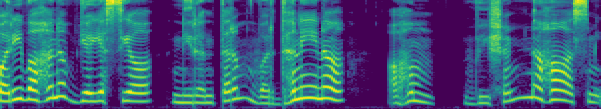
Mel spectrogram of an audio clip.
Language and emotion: Sanskrit, sad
